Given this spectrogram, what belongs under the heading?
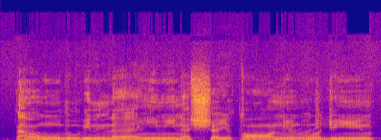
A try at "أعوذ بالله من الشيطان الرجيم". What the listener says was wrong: Rajim, Ra. Let's try to make the fatha that is on Ra clear. Not Rajim, but Rajim. أعوذ بالله من الشيطان الرجيم.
